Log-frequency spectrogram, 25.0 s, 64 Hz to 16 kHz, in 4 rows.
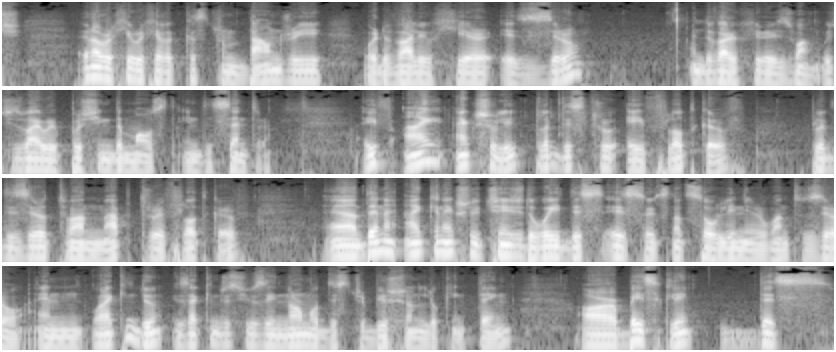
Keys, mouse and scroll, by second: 11.6 shift+a, 20.1-24.9 drag.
